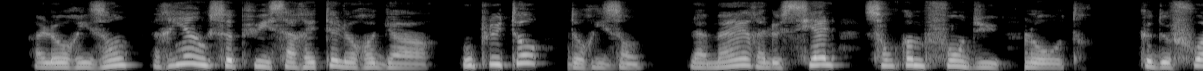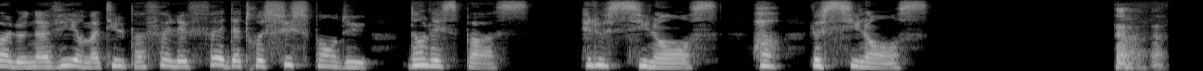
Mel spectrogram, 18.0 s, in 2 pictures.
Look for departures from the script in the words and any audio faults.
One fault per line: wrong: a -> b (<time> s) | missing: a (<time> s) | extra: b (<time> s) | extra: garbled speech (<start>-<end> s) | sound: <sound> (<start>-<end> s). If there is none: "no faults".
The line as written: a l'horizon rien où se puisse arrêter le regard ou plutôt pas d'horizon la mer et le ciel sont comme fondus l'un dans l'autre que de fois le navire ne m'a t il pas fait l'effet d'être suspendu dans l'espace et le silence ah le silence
missing: pas (4.1 s)
missing: l'un dans (7.5 s)
missing: ne (9.7 s)
sound: laugh (17.4-17.8 s)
